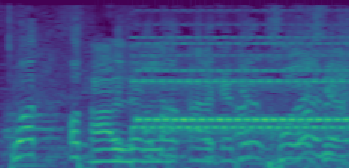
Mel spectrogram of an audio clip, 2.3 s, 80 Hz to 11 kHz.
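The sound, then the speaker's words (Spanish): A telephone rings with a steady, high electronic tone that starts partway in and holds to the end, while a voice keeps talking underneath it, as the phone lines are opened for callers. “1 millón de euros, pero aquí somos tan generosos que vamos a abrir los teléfonos como si no cortara.”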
